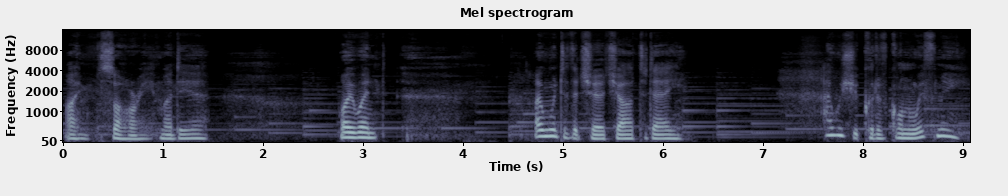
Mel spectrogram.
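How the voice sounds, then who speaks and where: A man playing a gentle, sorrowful father in a radio play, soft, subdued and tender. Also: medium pitch.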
